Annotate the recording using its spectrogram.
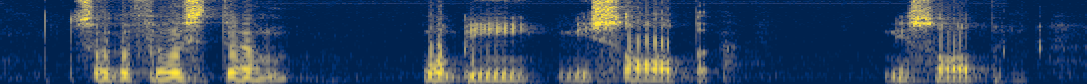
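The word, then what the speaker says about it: نصاب: So the first term will be nisab. Nisab. We spell it in Arabic, Noon, Sad, Alif, Ba. The transliteration for that would be Nisab, Nisab.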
